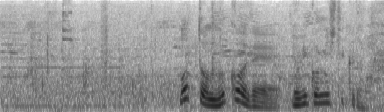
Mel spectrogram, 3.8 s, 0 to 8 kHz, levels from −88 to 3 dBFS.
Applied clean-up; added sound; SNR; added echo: none; none; none; none.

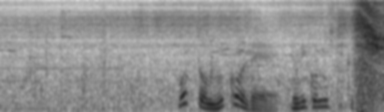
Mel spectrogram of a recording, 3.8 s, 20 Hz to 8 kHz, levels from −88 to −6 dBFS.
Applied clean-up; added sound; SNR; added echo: none; Fireworks; -5 dB; none.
